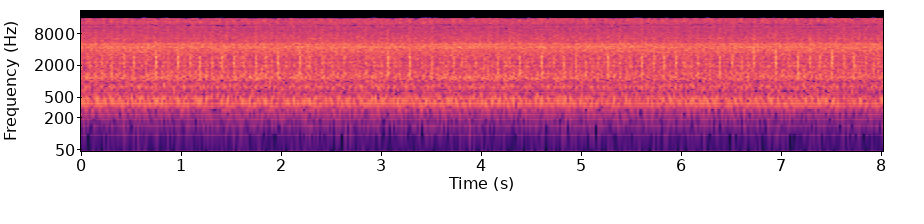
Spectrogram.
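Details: Lada 21126 engine at steady idle with a light, fairly regular tapping knock over the hum, heard most clearly near the end of the recording; the owner asks what the sound is, source not pinned down.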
